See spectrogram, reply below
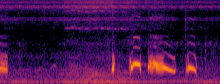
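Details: Spotted dove used as a decoy to lure wild doves. After two quiet seconds it gives a short note, then low hooked coos and a long falling croo, with a faint low hum underneath.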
